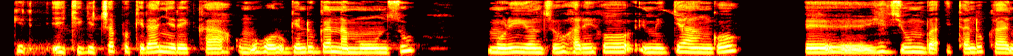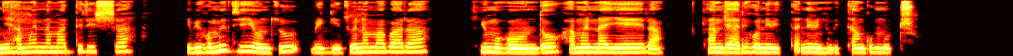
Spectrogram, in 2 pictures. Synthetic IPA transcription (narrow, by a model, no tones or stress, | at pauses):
ikiɡit͡ʃapokiɾaɲe̞ɾe̞kʰaumuɦoɾuɡe̞ːnduɡanamuːnzu | muɾijo̞nzuɦaɾiho̞imiɾɟaːŋɡo̞ | jivjuːmbaʔitaːndukʰaɲe̞ɦamŋe̞namadiɾiʃa | iβiɦo̞mevjiːjo̞nzuβiɡizɡwe̞namaβaɾa | jumuɦo̞ːndo̞hamŋe̞naje̞ːɾa | kʰaːndihaɾiɦo̞nitniβiːnhuβitaːŋɡumut͡ʃo̥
